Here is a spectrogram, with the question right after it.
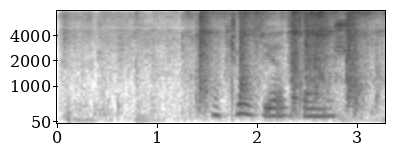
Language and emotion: Russian, neutral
